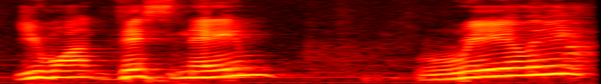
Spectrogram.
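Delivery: mock skeptical hospital clerk; judgmental nurse. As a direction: judge the parents' choice. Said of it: "job in the hospital to go".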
